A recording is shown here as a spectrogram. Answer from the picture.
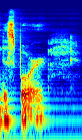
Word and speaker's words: diaspora: people from the African diaspora. Diaspora. I'm just saying what the YouTuber said. No, yeah, because they say it wrong all the time.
